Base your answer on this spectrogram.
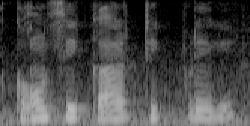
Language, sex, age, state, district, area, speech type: Urdu, male, 30-45, Uttar Pradesh, Mau, urban, spontaneous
